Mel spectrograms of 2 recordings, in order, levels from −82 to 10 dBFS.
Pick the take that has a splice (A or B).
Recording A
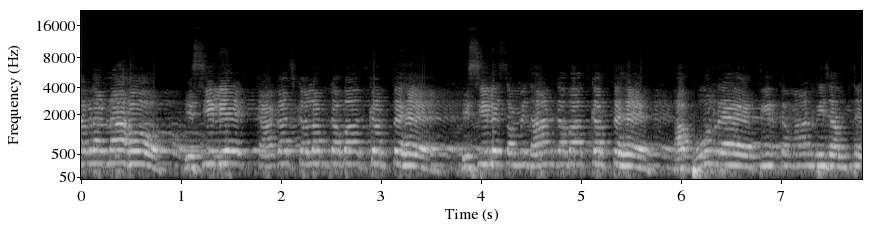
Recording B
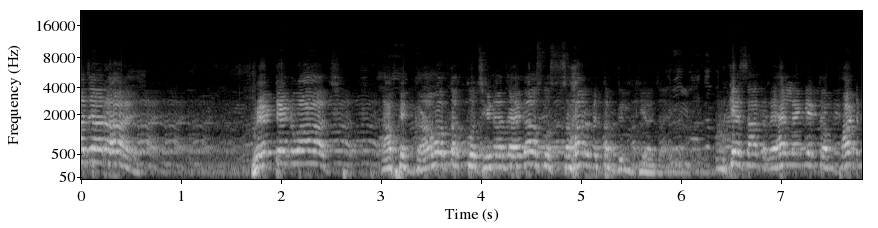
B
